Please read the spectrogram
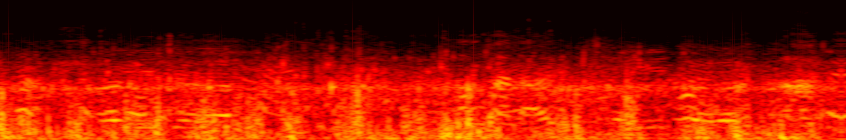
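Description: Shallow seawater sloshing around people standing waist-deep, with wind on the microphone and indistinct voices.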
